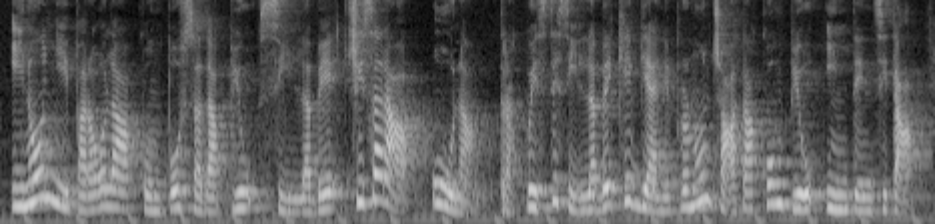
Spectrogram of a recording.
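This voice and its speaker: Slow, careful woman teacher. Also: medium pitch, echoey room. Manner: spells out words syllable by syllable. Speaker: Italian teacher. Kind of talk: slow, clear explanatory lesson.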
